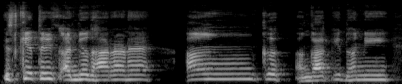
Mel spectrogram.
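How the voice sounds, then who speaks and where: A woman's voice: a little high, steady tone, a little slow, a bit bright. A woman teacher giving a lesson to children, drawing out example words and asking and answering her own questions. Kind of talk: slow, deliberate Hindi lesson for children.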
